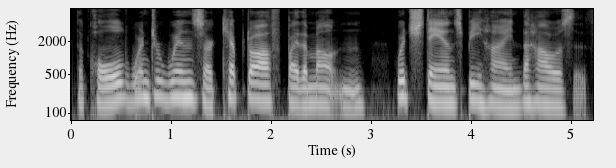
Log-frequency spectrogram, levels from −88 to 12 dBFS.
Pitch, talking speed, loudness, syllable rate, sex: 160 Hz, 170 wpm, -17 LUFS, 4.2 syllables/s, female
